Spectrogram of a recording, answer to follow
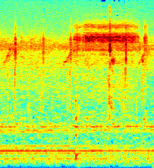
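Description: A steady low hum, with several brief high-pitched chirps and a few faint clicks over it.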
